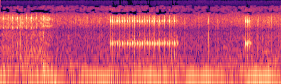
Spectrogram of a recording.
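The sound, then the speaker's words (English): A phone is dialed with a few faint clicks to call a hotel, then rings with one long electronic trill and a brief second burst over a low background hum. No one speaks. “I'll tell you what I'll do. I'll phone the hotel.”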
